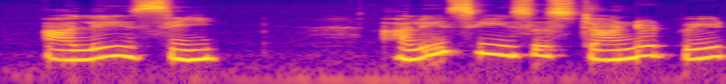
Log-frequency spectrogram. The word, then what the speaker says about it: allez-y: Next is allez-y. Focus on the pronunciation. Allez-y.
